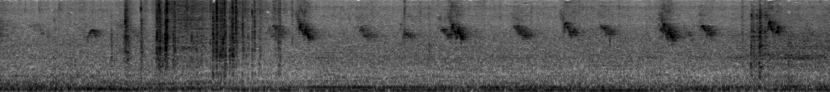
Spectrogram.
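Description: A small bird chirping in short falling notes, about twice a second, over a steady low rumble. A few sharp scrapes come about one and a half to two seconds in.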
